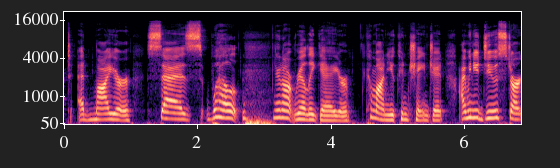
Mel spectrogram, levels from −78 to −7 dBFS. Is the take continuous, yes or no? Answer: no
